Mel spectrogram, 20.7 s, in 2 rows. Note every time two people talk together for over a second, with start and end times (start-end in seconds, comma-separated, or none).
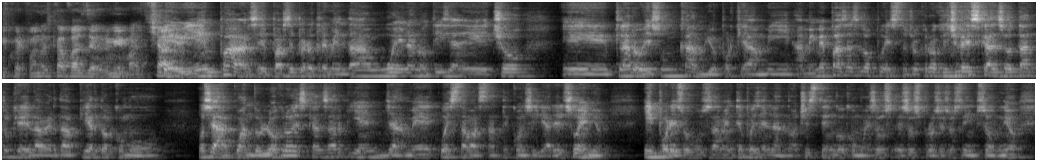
none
